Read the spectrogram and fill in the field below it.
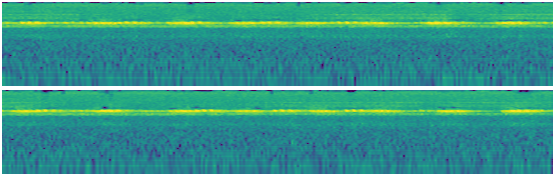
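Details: Grass insects providing background sound while studying: continuous high, metallic chirping in regular pulses near three per second, a softer second caller overlapping, no other sounds present.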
